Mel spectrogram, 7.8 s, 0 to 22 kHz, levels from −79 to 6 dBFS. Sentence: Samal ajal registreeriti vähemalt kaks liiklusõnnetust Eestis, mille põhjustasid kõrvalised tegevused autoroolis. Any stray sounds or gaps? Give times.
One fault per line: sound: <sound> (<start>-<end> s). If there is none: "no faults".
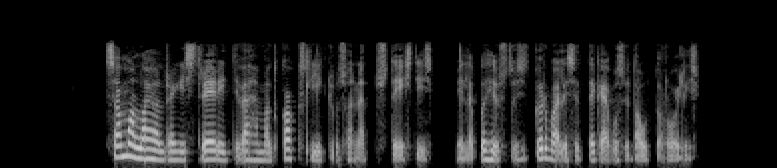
no faults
